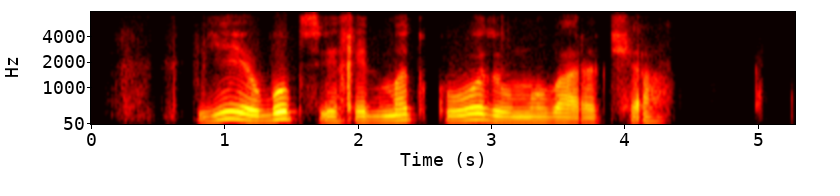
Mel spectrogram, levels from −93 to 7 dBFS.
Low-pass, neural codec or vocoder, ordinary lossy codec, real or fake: 7.2 kHz; none; Opus, 16 kbps; real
